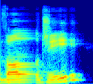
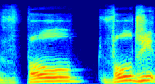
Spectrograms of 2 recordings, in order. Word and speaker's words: Valji: So instead of saying like Salim Valji, I think they said like Salim Volji. They put like they mispronounced like his last name or something. So instead of like Valji, they were like Volji or something.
